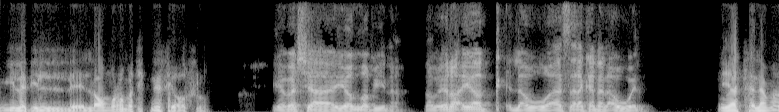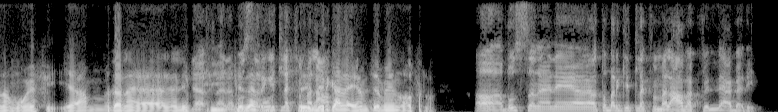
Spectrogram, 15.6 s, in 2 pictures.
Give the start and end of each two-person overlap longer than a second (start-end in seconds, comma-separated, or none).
9.6-11.2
